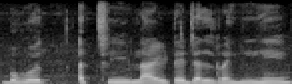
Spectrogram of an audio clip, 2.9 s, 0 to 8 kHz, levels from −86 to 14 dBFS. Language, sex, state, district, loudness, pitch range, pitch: Hindi, female, Madhya Pradesh, Bhopal, -18 LUFS, 185-205 Hz, 195 Hz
